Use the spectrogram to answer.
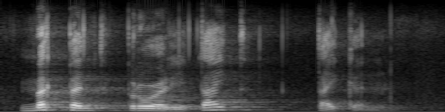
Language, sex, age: Afrikaans, male, 19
